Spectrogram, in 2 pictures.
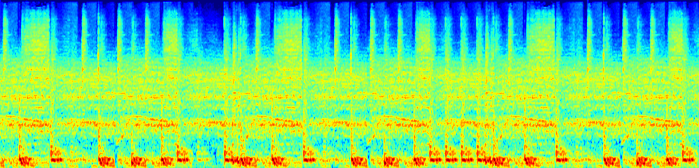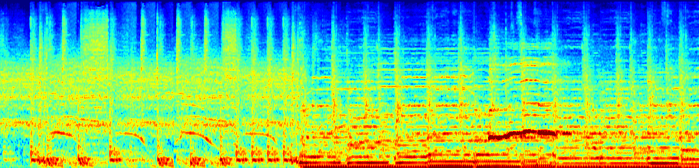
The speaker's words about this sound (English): I love that sample of like the kids going, yeah, that crowd, and they're like, and then it builds up into the clap clap. It's like the perfect intro for a rock concert, stuff like that.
